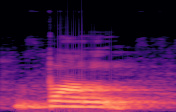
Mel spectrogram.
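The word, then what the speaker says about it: bomb: अगर letter single syllabic है और उसके एंड पे एम बी का कॉम्बिनेशन आ रहा है तो हम बी को साइलेंट कर देंगे।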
